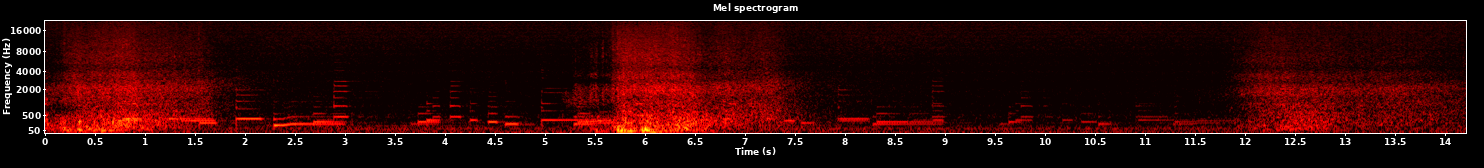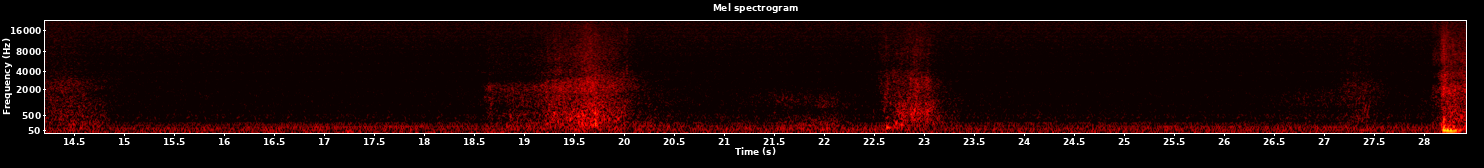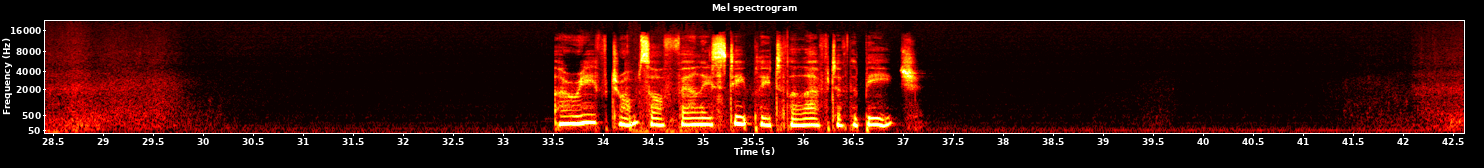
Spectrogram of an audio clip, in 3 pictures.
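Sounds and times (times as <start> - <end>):
gentle waves lapping against a shore: 0.0 - 31.4, 38.9 - 42.6
light wind: 0.0 - 32.6
speech: 33.6 - 37.2.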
